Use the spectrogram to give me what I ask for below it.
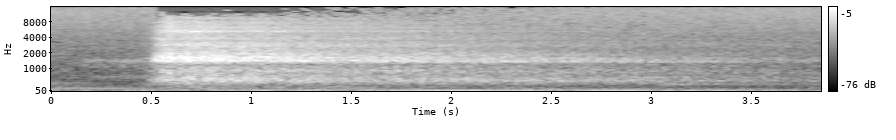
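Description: One deep exhale comes as a soft, breathy rush of air that starts suddenly and then slowly tapers over several seconds. It is faint and has no voice over it.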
